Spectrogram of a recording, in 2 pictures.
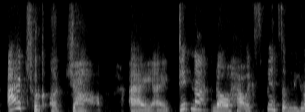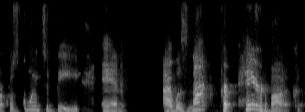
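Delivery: a hint of the mother making excuses; defensive mother. Mother voiced defending herself.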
